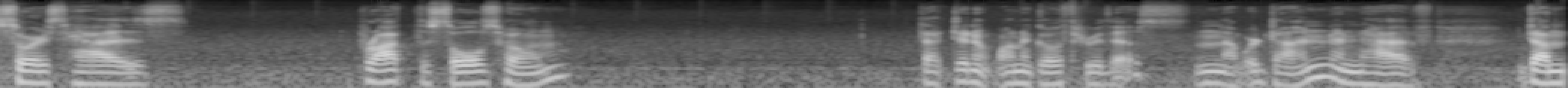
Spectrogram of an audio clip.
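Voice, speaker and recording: A woman speaks at a fairly slow pace with a very deep, low pitch. Vocal fry is present, along with ordinary pitch variation. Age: 40s. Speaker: energy and oracle reader. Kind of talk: casual spiritual talk to camera.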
